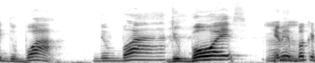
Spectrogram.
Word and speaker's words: Du Bois: Sometimes I be like, and I think I pronounce I never know if it's Dubois or Du Bois.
